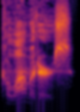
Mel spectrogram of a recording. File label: Gps Voice, Male; Kilometers; Recorded Voice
